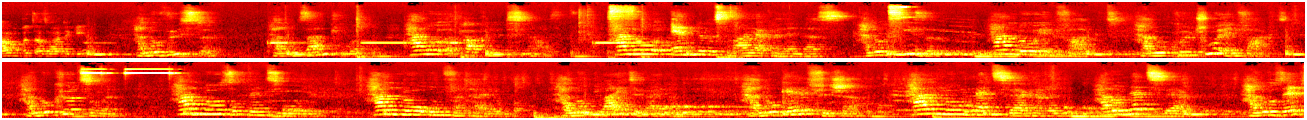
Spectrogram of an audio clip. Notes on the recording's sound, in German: Mitschnitt der BQV-Performance "Creatives Like Us" von andcompany&Co.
